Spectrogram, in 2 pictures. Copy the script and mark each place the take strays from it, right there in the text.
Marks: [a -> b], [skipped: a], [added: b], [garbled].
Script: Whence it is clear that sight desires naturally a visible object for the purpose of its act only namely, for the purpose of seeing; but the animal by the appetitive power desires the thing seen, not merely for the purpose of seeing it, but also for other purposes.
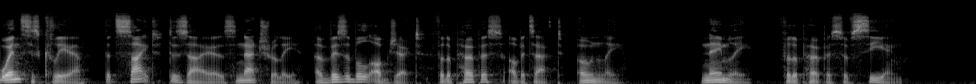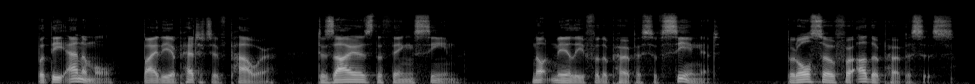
Whence [skipped: it] is clear that sight desires naturally a visible object for the purpose of its act only namely, for the purpose of seeing; but the animal by the appetitive power desires the thing seen, not merely for the purpose of seeing it, but also for other purposes.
